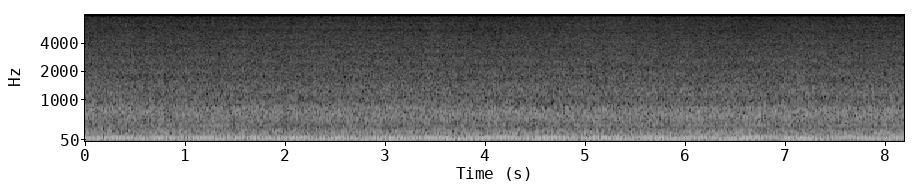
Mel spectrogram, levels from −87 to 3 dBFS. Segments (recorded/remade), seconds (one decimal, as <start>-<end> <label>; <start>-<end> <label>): 0.0-8.2 recorded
